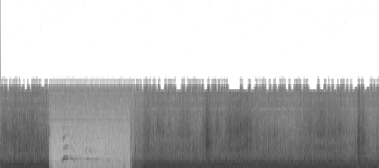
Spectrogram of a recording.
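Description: Car engines running hard with road noise in a car chase. About a second in the sound cuts to a quiet pause of about a second and a half with one faint chirp, then comes back at full level.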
